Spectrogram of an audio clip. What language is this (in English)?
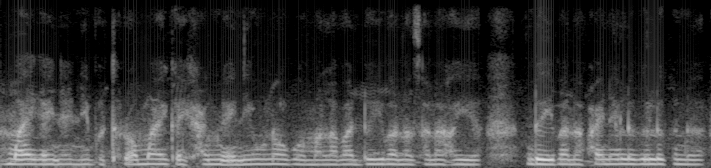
Bodo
